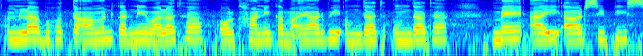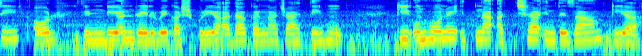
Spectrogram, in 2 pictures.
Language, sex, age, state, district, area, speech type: Urdu, female, 18-30, Uttar Pradesh, Balrampur, rural, spontaneous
